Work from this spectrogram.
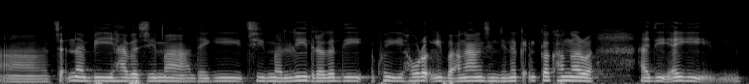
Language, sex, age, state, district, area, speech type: Manipuri, female, 45-60, Manipur, Tengnoupal, rural, spontaneous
